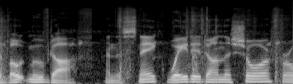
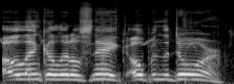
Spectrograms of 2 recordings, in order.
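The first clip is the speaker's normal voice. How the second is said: high snake mother's call; 12 semitones higher than usual. Acted. Snake calling her daughter to open the door, high. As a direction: call to be let in. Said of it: "she called".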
